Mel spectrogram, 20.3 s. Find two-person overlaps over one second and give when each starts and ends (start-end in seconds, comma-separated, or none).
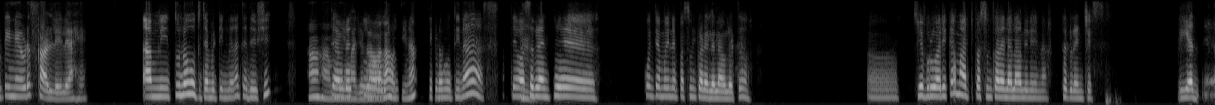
5.5-6.9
